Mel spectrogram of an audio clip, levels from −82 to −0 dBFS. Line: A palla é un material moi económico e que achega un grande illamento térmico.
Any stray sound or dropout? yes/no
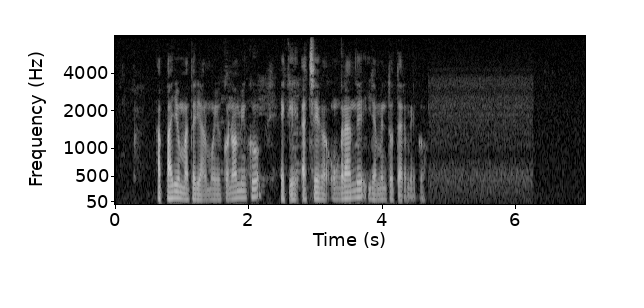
no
